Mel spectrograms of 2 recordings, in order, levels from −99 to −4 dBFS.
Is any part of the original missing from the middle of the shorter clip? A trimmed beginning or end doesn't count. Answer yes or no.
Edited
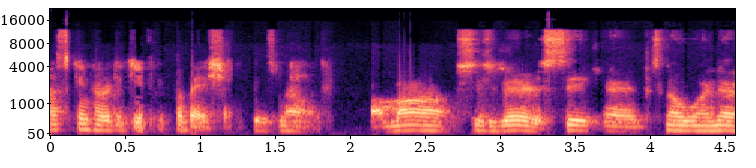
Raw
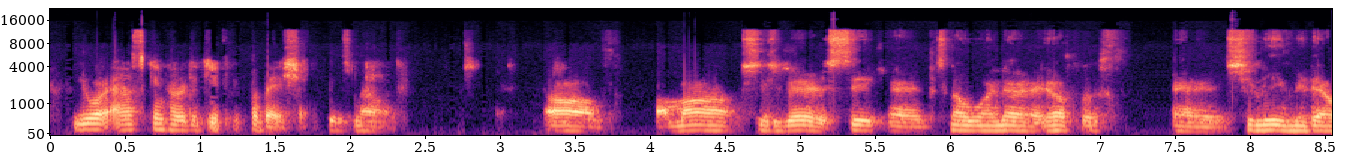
yes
